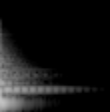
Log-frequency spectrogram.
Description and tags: Clean Malaysian frame drum hits from my own collection.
